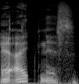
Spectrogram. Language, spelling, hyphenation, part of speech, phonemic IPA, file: German, Ereignis, Er‧eig‧nis, noun, /ɛʁˈaɪ̯ɡnɪs/, De-Ereignis.ogg
- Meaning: event (occurrence of social or personal importance)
